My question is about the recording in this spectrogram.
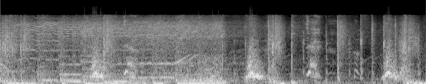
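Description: Fight-scene soundtrack: background music with short shouts and cries, then from about halfway a quick run of punch and whoosh hit effects.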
